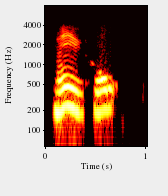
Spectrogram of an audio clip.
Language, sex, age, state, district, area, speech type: Urdu, male, 18-30, Bihar, Purnia, rural, conversation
